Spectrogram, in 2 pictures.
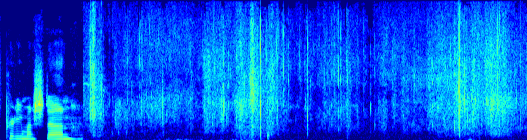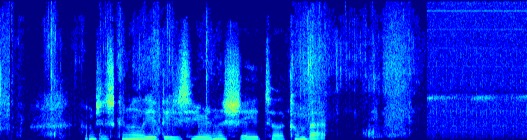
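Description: Footsteps crunch on dry grass and leaves.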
